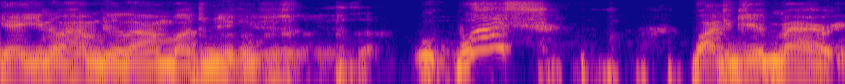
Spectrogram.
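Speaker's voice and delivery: very low, deep, indistinct, swallowed mumble. Acting out a brother mumbling about getting married, imitating his mumbling. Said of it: "even brothers start mumbling".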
